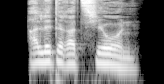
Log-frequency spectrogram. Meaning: alliteration
- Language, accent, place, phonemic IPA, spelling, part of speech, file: German, Germany, Berlin, /alɪteʁaˈt͡si̯oːn/, Alliteration, noun, De-Alliteration.ogg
